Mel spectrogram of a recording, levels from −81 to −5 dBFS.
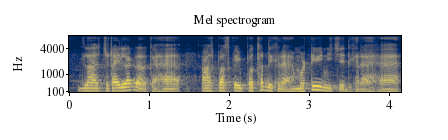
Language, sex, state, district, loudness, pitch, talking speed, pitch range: Hindi, male, Jharkhand, Garhwa, -17 LUFS, 135 Hz, 200 wpm, 115-150 Hz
